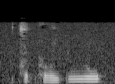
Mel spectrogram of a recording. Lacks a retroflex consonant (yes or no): yes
